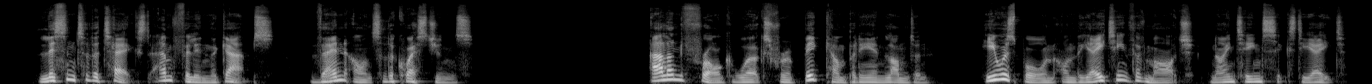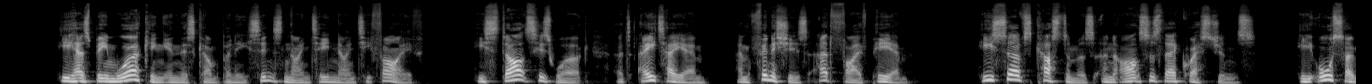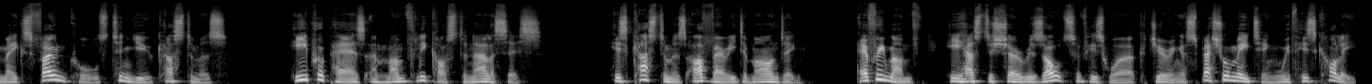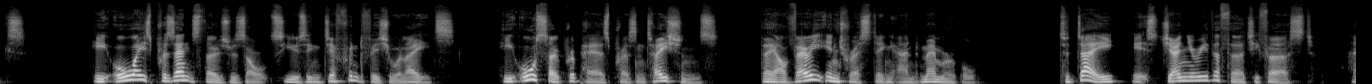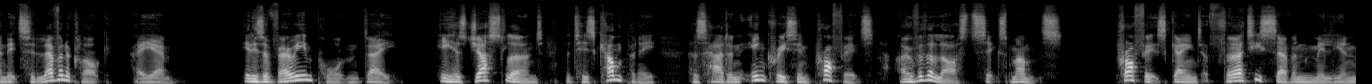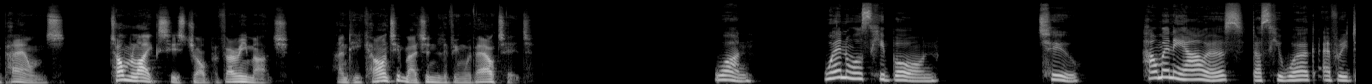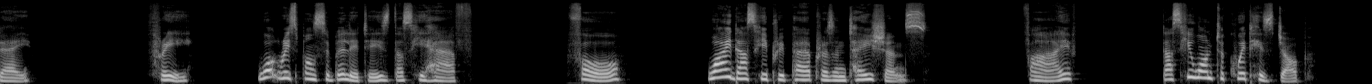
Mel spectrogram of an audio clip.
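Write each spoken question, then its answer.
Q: When was he born?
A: On the 18th of March, 1968

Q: How many hours does he work every day?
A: 9 hours (8 a.m. to 5 p.m.)

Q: What responsibilities does he have?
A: He serves customers, answers their questions, makes phone calls to new customers, prepares a monthly cost analysis and presentations

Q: Does he want to quit his job?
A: No, he likes his job very much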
